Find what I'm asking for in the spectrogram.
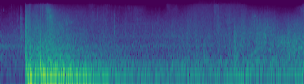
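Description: A frag grenade blows up in Apex Legends, a sudden loud blast that rumbles and decays over a couple of seconds, leaving a steady low battlefield roar behind it.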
